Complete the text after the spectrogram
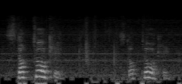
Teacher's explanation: So again, we have this masking effect. The first plosive is masked by the second.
